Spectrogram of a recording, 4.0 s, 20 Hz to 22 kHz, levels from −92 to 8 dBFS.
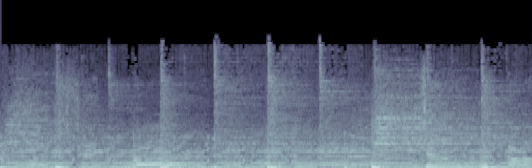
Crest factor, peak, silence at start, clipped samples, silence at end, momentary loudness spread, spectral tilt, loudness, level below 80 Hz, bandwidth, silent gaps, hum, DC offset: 16 dB; -2 dBFS; 0 s; under 0.1%; 0 s; 4 LU; -4 dB/octave; -18 LUFS; -32 dBFS; 17 kHz; none; none; under 0.1%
